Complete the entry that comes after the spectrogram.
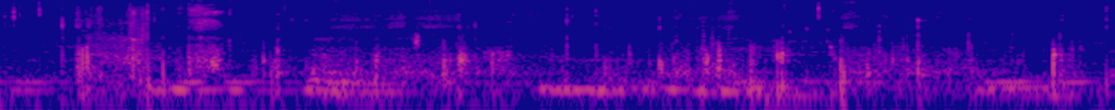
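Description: Faint chewing and small wet mouth clicks of a person eating soft food with his fingers.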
